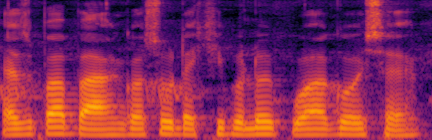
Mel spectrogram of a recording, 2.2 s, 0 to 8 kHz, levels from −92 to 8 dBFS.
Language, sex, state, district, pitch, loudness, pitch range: Assamese, male, Assam, Hailakandi, 125 Hz, -17 LUFS, 120-135 Hz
